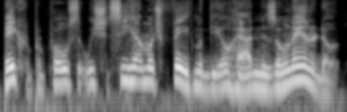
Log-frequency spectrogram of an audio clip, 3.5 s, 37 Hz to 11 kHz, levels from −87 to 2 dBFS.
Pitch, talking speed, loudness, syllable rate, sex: 140 Hz, 260 wpm, -19 LUFS, 6.6 syllables/s, male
